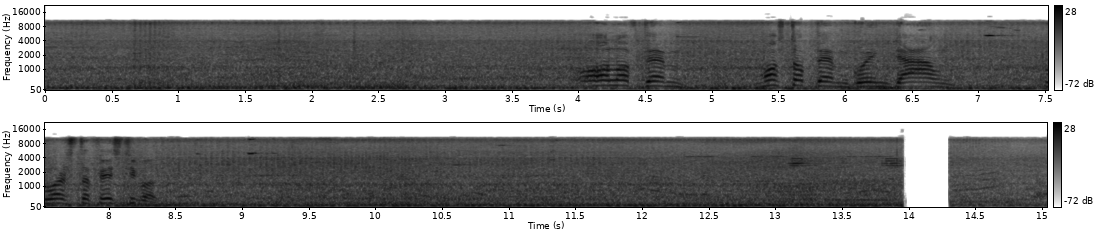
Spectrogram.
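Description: Motorbike and car engines rumble steadily in slow heavy traffic.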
